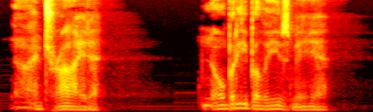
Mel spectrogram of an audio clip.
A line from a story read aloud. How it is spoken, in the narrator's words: he said, his voice getting shaky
